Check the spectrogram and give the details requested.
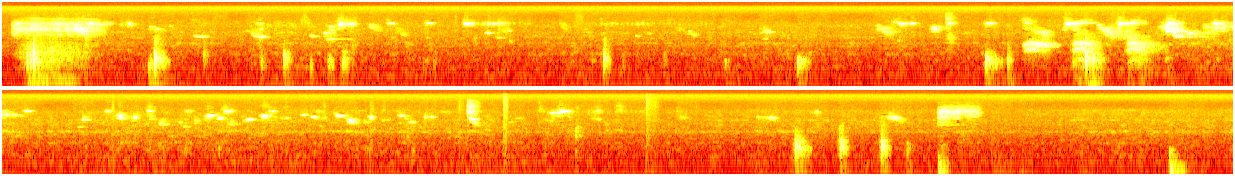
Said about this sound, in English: Could you hear all the birds? ¿Pueden escuchar esos aves? Yes, we have many birds in Saskatchewan. Tenemos muchas aves en Saskatchewan.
